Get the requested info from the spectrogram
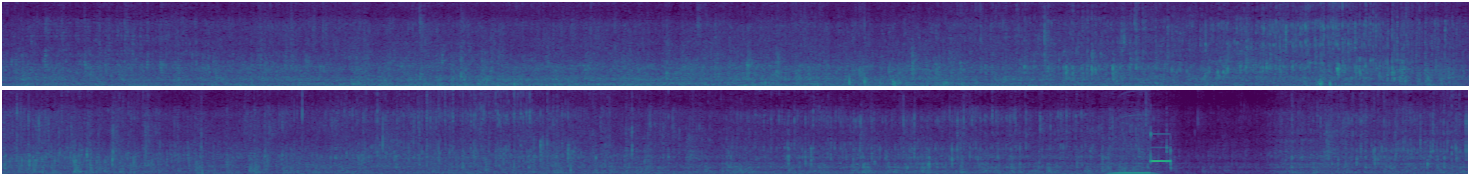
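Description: Steady rain falling on wet pavement and puddles. Near the end a short rising tone sounds once, and then the rain noise drops away briefly.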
